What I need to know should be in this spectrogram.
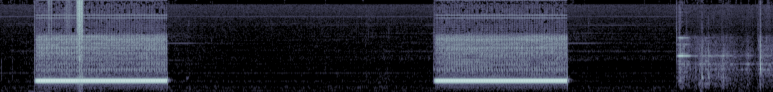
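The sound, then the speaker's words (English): Telephone line tones during an outgoing call: two long, steady electronic tones of about two seconds each, separated by a few seconds of silence, followed by a brief burst of soft noise at the end. “Aren't those pleasant sounds, the sounds of our numbers being dialed?”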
